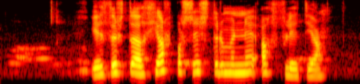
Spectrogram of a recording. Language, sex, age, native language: Icelandic, male, 18-19, Polish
